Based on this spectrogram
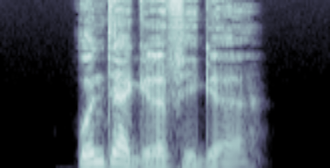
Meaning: inflection of untergriffig: 1. strong/mixed nominative/accusative feminine singular 2. strong nominative/accusative plural 3. weak nominative all-gender singular
- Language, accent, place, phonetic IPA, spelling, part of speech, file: German, Germany, Berlin, [ˈʊntɐˌɡʁɪfɪɡə], untergriffige, adjective, De-untergriffige.ogg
